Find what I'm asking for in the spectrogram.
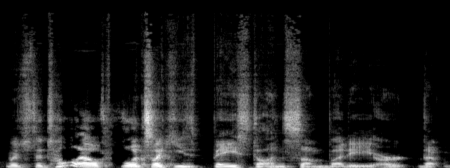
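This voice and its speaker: A man co-hosting with casual, halting, jokey reactions and rambling remarks. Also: on the high side, big pitch swings, gravelly, darkish tone, slightly rough. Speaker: co-host.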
